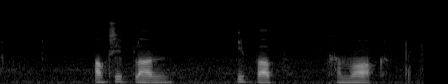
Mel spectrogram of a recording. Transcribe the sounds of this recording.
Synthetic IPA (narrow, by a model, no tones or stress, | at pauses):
ʔɔksiplɔ̃n | ipɔp | χəmɔk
